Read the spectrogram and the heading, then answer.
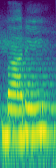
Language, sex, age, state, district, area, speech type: Sindhi, female, 45-60, Uttar Pradesh, Lucknow, urban, read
